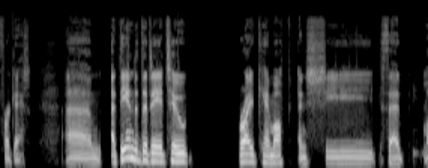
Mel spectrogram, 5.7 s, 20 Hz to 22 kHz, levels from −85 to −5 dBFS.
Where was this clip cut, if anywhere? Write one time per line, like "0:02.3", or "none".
0:01.3
0:03.0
